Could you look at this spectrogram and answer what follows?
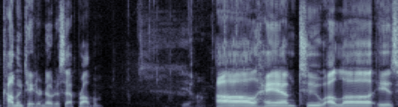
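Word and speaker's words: الحمد لله: Alham to Allah is how you pronounce it, right? It's Arabic, right? Yes. Alham to Allah.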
